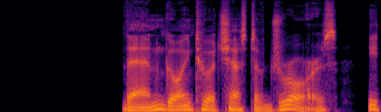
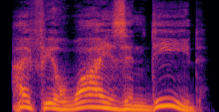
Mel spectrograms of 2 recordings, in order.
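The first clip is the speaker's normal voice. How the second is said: slow, higher Scarecrow, earnest; 8 semitones higher, slower than usual. A narrator's reading. To Dorothy, the Scarecrow earnestly claims wisdom. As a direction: says it slowly, meaning every word. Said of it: "he answered earnestly".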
